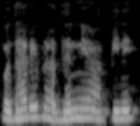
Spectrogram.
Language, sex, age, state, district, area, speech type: Gujarati, female, 45-60, Gujarat, Valsad, rural, spontaneous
